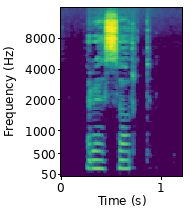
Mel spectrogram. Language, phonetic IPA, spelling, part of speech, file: Polish, [ˈrɛsɔrt], resort, noun, LL-Q809 (pol)-resort.wav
